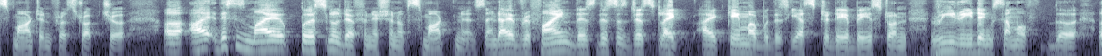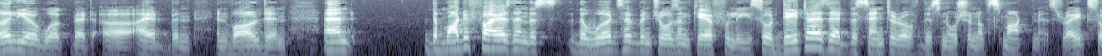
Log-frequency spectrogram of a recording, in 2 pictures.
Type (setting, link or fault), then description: setting, large echoing room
